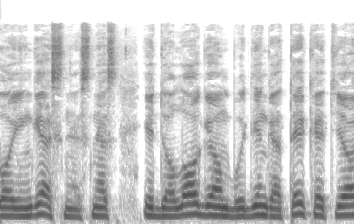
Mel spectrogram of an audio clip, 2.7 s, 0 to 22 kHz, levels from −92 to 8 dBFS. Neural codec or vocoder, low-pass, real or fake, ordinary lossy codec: none; 14.4 kHz; real; MP3, 96 kbps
